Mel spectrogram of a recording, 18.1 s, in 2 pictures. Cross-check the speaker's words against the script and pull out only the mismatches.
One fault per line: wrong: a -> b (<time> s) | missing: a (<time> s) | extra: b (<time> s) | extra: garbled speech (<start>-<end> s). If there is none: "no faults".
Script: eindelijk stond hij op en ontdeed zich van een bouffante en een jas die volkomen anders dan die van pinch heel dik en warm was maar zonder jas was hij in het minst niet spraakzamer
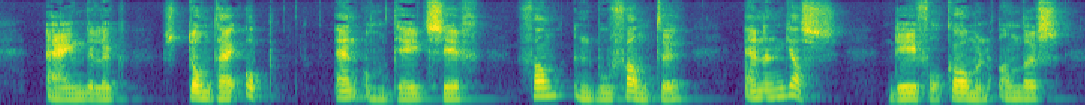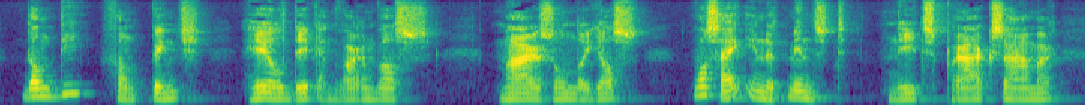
no faults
